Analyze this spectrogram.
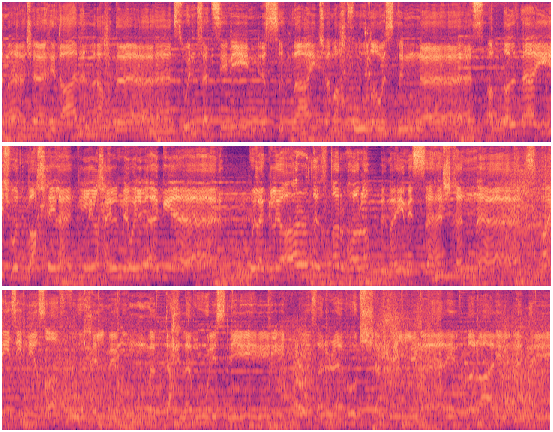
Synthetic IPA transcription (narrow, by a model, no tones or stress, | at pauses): ma | ʃæːɦɪd̪ʕalælʔaħd̪æː | swɪnfæt̪sɪniːnʔɪsˤːet̪nɑʕiːʃæmɑħfuːðˤɑwest̪ˤɪnːæː | sʔɑb̚t̪ˤːɑlt̪aʕiːʃwɪt̪d̪ˤɑħːilʔæɡlɪlħelmwɪlʔæɡjaː | wɪlʔaɡl | ʔɑɾˤd̪ˤɪxt̪ɑɾˤɦɑɾˤɑbːmæjmɪsːaɦæʃxanːaː | s | ʕajziːnjɪsˤɑːfuħɪlmɪhʊmːab̚t̪aħlamuːlɪsniː | nwɪjfarˤːɪʔu | ʃːam | ɪlːima | jɪʔd̪ɑɾˤʕalilʔæɡɾi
